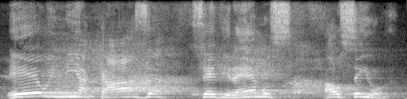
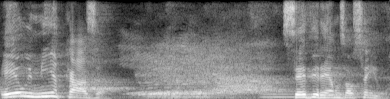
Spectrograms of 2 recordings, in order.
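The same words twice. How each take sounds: First: It is said forcefully, with strong conviction. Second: It is said calmly, without special force.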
